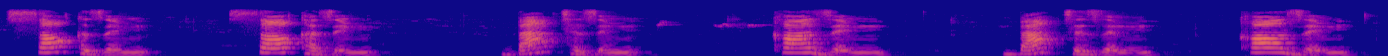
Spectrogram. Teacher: Okay, you don't pronounce the sim sound instead of the zim sound. Okay, so when you have words with sm at the end, you are to pronounce the s, making the z sound.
